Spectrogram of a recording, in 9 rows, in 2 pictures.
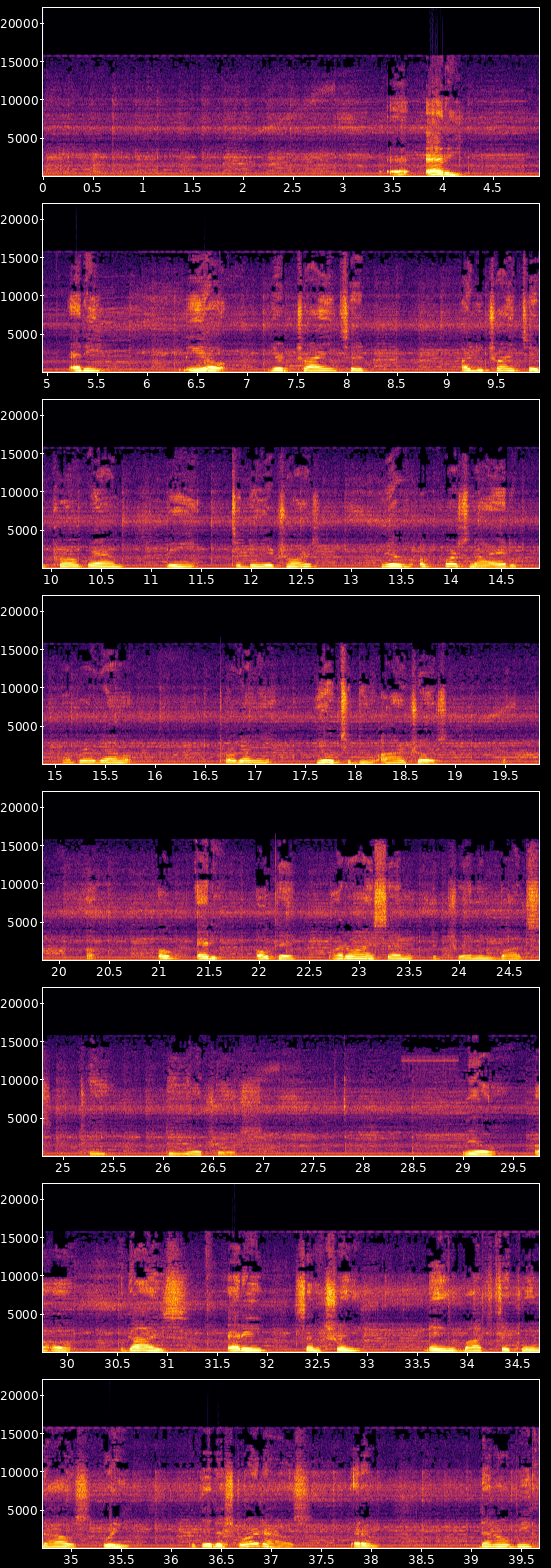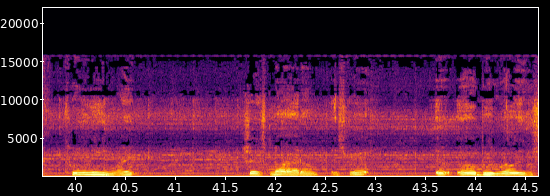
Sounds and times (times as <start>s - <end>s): Music: 0.0s - 44.6s
Speech: 3.4s - 4.2s, 5.2s - 5.6s, 6.3s - 8.2s, 9.1s - 12.7s, 13.3s - 15.8s, 16.6s - 18.9s, 21.0s - 27.0s, 29.0s - 33.0s, 33.6s - 38.1s, 39.1s - 40.7s, 41.7s - 43.0s, 43.6s - 44.6s.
